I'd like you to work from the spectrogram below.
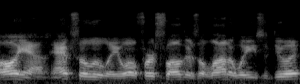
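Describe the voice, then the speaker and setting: Here a man speaks with a Michigan accent. His pace is very fast. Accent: Midwestern US (Michigan). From Metro Detroit, Michigan. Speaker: sports talk show host. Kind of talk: sports talk broadcast. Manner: loud.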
